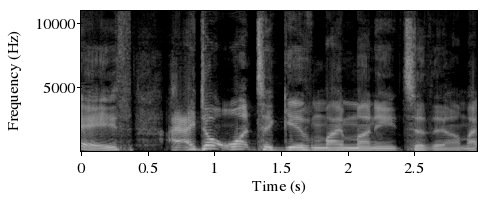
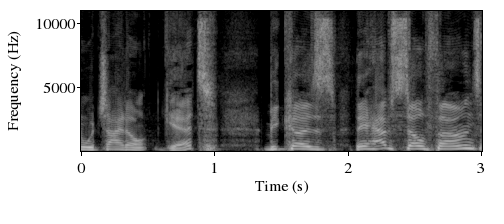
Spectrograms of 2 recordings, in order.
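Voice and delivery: ordinary talk

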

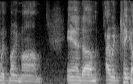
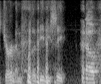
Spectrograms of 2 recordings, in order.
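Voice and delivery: normal talking voice

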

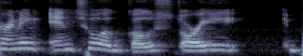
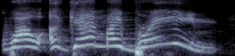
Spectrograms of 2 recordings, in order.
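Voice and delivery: normal talking voice

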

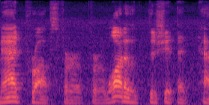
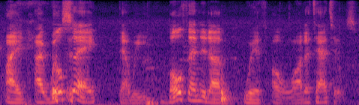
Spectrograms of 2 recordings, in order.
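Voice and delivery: ordinary talk

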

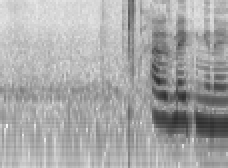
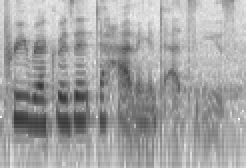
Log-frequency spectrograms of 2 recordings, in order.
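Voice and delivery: whispering; 7 dB quieter than usual. Real, not acted. Trailing whispered musing.

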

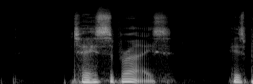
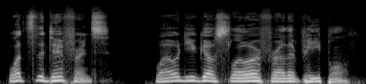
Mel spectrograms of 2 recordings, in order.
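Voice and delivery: put-on higher, amused young sidekick; cocky friend voice; 8 semitones higher, 4 dB louder than usual. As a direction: tease him, impressed but playful. Sam's voice, puzzled.

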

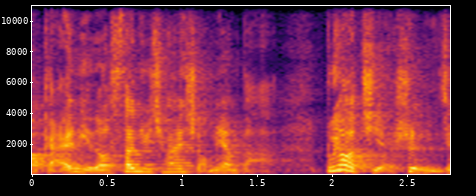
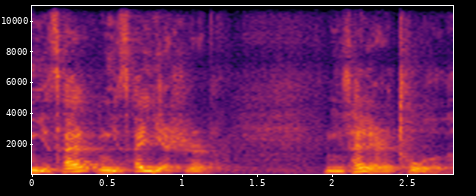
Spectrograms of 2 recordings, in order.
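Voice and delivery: usual speaking voice

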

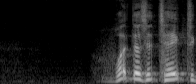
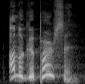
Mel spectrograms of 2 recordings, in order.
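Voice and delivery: higher, mocking repeat; mocking self-praise; 7 semitones higher, 4 dB quieter than usual. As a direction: toss it up high in mock pride. Repeating the quoted claim.

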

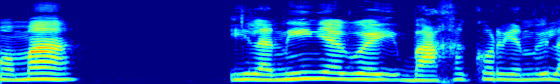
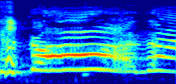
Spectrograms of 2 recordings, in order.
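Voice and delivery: much higher, louder, slow wailed no; crying shout; 9 dB louder than usual. Retold or imitated. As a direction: drag out the no as if sobbing. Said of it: "Estaba grite y grite de que no".

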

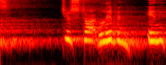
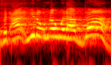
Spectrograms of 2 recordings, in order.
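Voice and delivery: loud, higher mock objection; mock protest; 5 semitones higher, 9 dB louder than usual. Preacher voicing a congregant's defensive excuse, loud mock protest. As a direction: shout the excuse like a defensive churchgoer. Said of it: "Somebody said".

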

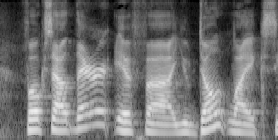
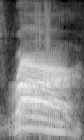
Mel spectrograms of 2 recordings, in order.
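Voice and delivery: loud imitated bear roar; 7 dB louder than usual. Shot bear turns on the hunter, loud roar. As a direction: roar like a bear turning on you. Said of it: "And the bear fucking turns around".

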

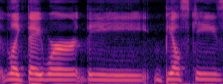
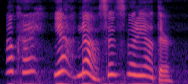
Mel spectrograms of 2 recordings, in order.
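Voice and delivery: high-pitched mock celebrity voice; imitating Liev; 8 semitones higher, faster than usual. Retold actor on the phone, high and chirpy. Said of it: "And he's like".

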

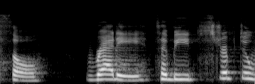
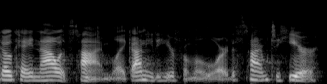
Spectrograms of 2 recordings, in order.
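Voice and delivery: hushed Elijah; 5 semitones lower, 10 dB quieter than usual. Retold or imitated. Elijah waiting to hear God.

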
